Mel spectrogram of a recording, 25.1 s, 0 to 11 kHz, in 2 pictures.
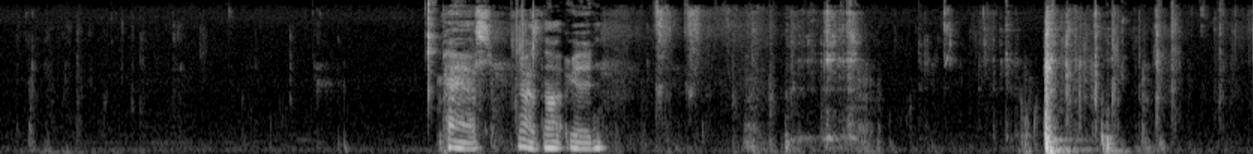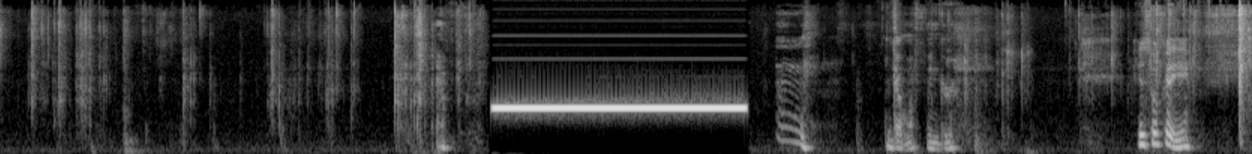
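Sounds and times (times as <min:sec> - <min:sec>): snack wrappers rustling: 0:10.9 - 0:17.4, 0:22.2 - 0:25.0
censor bleep: 0:17.4 - 0:20.0.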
